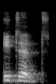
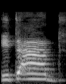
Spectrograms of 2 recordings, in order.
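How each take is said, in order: First: The second vowel is a light, reduced sound. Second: The second vowel is a full open 'a'. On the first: The speaker calls it right. "হালকা ইটেড, ইটেড এটা হচ্ছে original উচ্চারণ" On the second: The speaker calls it wrong. "No, এরকম না"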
